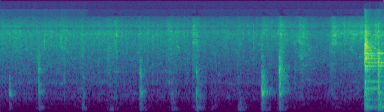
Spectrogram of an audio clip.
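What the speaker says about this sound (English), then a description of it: "We're going to give our veggies a stir here." Vegetables for a mushroom, walnut and lentil bolognese are stirred in a frying pan: a soft background sizzle with a series of distinct scraping stir strokes, ending in a louder clatter of the utensil against the pan.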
